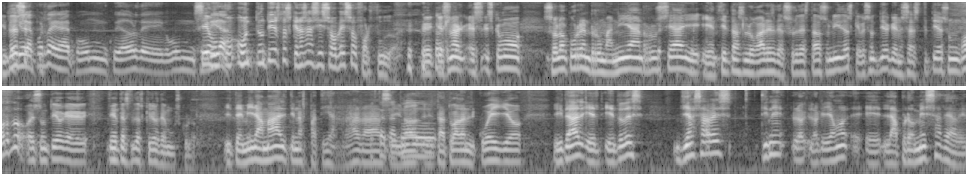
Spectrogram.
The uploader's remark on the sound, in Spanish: Recreando el ambiente de aquel mundo lejano bebieron y comieron, por supuesto guardando las distancias y al aire libre (disculpen el sonido).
